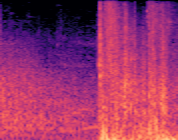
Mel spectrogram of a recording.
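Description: Rapid gunfire bursts out suddenly in The Walking Dead: Saints, a loud crackling volley of several shots that continues to the end after a quiet start.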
